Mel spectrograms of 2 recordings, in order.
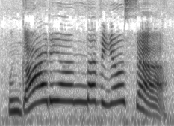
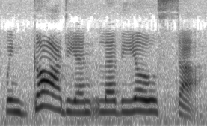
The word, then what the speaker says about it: Wingardium Leviosa: wasn't having much luck Wingardium Leviosa he shouted waving his arms like a windmill you're saying it wrong Harry heard Hermione stuck its Wingardium Leviosa make the guard nice and long you'd do it then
